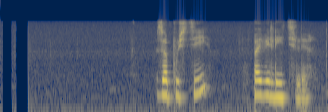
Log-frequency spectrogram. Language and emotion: Russian, neutral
